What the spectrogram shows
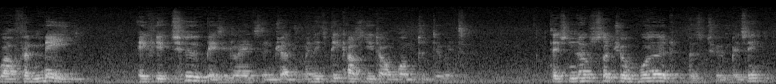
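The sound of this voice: A man talks with ordinary pitch variation, and room echo is audible around him. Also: medium pitch for a man, moderate pace.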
